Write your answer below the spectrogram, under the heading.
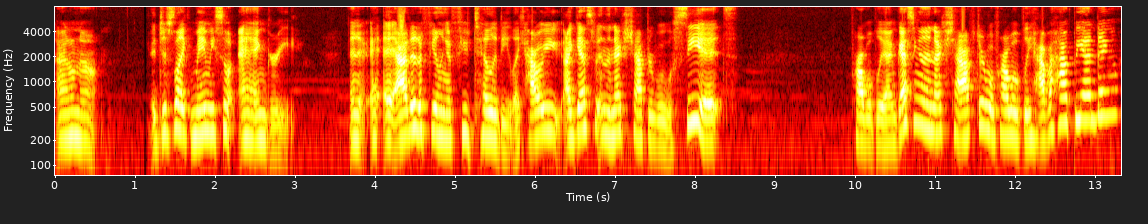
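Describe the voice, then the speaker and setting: A woman's voice: fairly high pitch, lively intonation, moderate pace, fairly bright tone, faint music behind. A woman hosting a livestream in a casual, rambling way, hesitant as she thinks aloud. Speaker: livestream host.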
